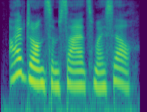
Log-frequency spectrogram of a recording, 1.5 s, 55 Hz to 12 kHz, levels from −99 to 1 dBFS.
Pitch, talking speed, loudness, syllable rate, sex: 220 Hz, 205 wpm, -18 LUFS, 6.5 syllables/s, female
